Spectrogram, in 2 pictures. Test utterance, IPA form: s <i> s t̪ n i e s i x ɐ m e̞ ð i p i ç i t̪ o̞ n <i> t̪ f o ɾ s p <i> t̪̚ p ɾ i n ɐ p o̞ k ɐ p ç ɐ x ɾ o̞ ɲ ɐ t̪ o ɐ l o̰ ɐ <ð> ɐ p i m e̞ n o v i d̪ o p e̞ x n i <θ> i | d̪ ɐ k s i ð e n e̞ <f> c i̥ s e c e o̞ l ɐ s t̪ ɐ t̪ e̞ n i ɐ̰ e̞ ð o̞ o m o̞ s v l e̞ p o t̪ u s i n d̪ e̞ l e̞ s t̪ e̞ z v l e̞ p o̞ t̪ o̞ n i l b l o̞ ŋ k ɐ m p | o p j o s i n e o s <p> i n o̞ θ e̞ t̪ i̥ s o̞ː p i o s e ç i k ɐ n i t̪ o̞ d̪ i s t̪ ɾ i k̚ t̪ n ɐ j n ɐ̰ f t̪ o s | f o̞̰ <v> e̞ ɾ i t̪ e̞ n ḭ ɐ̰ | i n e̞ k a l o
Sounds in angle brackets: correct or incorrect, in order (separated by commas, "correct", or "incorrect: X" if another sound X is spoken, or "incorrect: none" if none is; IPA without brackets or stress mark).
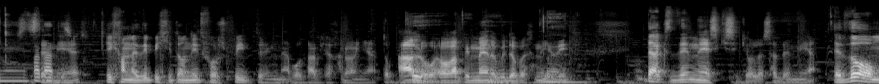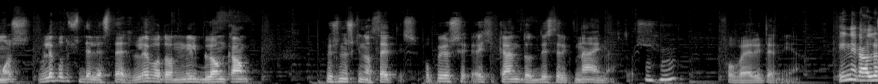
correct, correct, correct, incorrect: ɣ, incorrect: ð, incorrect: s, incorrect: c, correct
